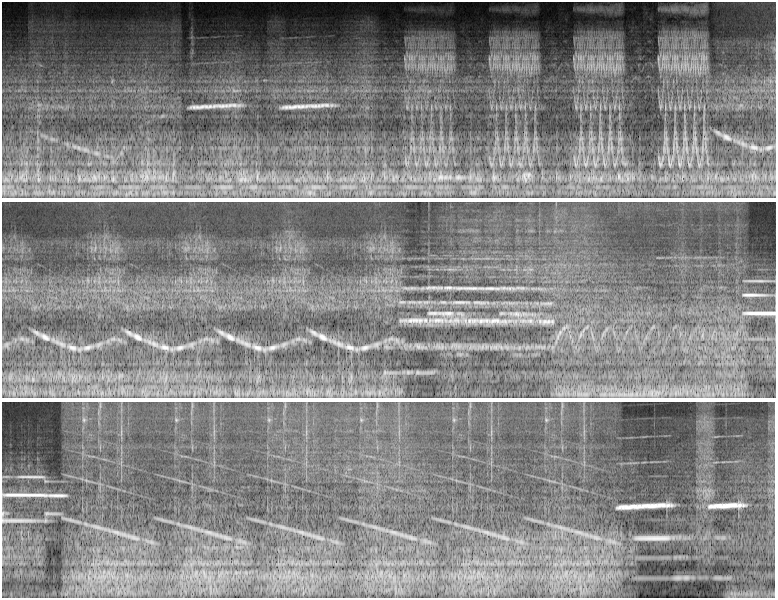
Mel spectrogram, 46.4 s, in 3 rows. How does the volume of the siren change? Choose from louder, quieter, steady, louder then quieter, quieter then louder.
louder.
